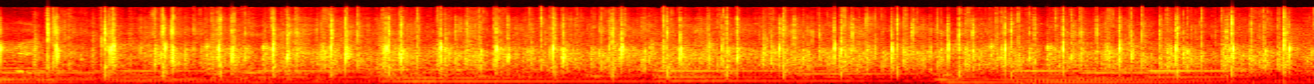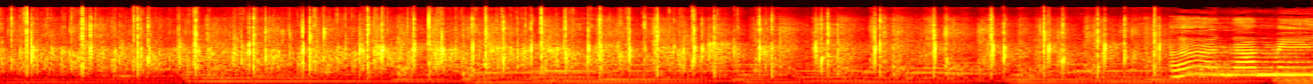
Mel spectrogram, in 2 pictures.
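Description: An instrumental passage of a song, with a bass line of held notes, while a crowd claps along in a quick, steady rhythm.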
